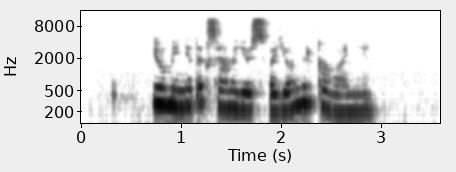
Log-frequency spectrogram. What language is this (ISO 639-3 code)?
bel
